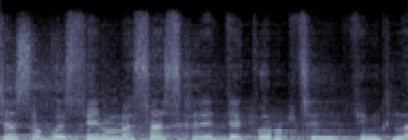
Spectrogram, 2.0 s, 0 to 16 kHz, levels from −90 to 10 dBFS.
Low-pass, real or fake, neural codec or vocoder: 14.4 kHz; fake; codec, 44.1 kHz, 2.6 kbps, SNAC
